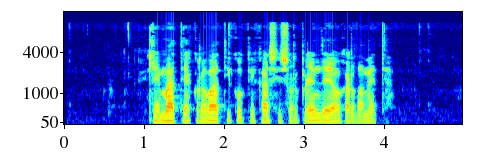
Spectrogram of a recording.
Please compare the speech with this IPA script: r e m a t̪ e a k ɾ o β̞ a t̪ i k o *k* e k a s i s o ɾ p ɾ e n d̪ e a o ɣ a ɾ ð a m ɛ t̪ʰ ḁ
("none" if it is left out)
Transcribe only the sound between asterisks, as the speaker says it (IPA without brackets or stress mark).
k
